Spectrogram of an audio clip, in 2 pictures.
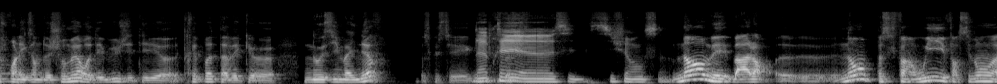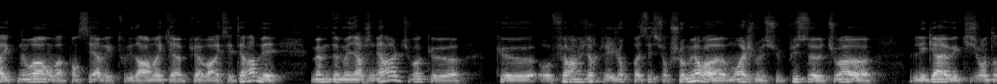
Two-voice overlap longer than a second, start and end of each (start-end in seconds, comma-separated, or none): none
